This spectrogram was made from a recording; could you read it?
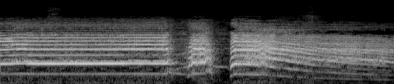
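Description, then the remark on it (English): A loud, piercing scream sound effect called Mr. Scream, played from a soundboard: one long sustained shriek, a brief gasping break, then a second scream that slowly sinks in pitch as it fades. No one talks over it. “Give me Mr. Scream again.”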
